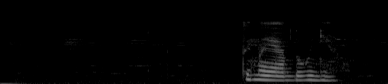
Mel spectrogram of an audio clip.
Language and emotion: Russian, neutral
